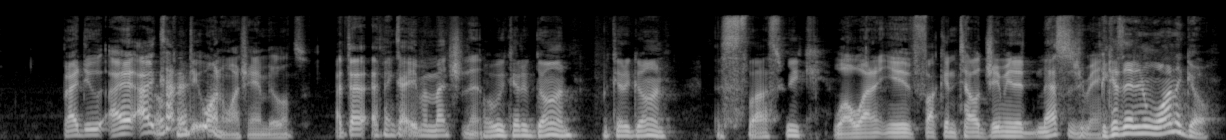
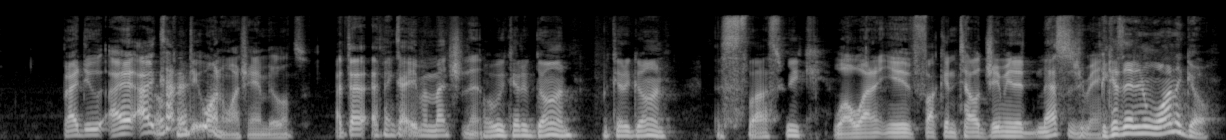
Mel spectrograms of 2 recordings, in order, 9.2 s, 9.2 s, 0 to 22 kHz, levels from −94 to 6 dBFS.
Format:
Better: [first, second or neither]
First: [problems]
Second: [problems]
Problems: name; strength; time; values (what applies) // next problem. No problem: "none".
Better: neither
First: none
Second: none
